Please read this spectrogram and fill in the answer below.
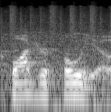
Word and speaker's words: Quadrifoglio: It's actually called a Giulia, and it's one of their highest end models, the Quadrifoglio, I believe is how you pronounce it.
